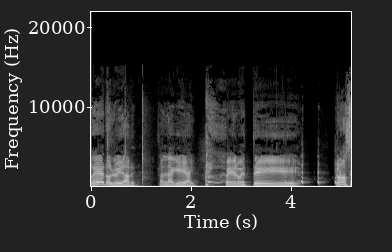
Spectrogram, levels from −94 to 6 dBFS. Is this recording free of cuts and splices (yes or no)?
yes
